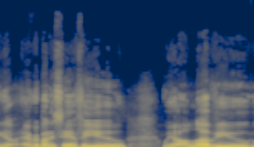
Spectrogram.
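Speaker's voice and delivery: soft, hushed, intimate half-whisper up close. Retelling words said softly to a child during happy birthday: imitating half-whispering. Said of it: "whispering stuff to him".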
